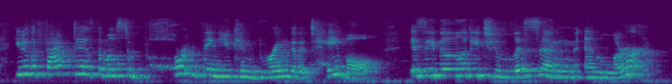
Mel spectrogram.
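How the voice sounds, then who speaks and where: Over noticeable background noise and audible room echo, a woman talks in an animated tone at a high pitch with ordinary pitch variation. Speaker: tech executive. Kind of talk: interview. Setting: podcast. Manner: fast.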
